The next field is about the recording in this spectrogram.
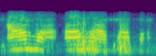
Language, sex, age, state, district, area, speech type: Tamil, female, 18-30, Tamil Nadu, Chengalpattu, rural, conversation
